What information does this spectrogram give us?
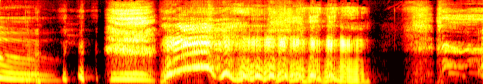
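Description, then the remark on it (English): A person's voice imitates a horse's neigh: a loud whinny with a quavering, wobbling pitch that rises and falls for a couple of seconds after a few short breathy bursts. “That wasn't a sound effect. If you're listening at home, that was …'s actual. That was I don't my know horse how now?”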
